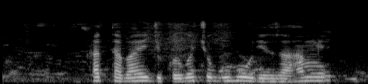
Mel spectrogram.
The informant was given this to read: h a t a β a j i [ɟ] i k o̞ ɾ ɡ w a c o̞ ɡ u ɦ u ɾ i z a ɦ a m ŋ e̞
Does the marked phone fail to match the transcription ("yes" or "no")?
no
